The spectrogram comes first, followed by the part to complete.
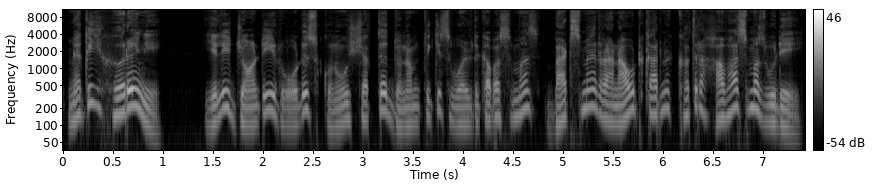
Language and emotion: Kashmiri, surprised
